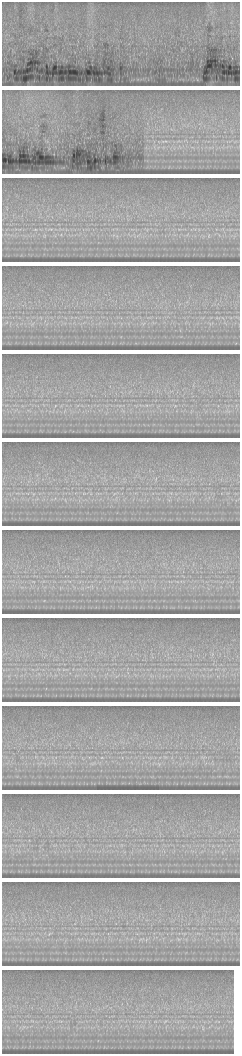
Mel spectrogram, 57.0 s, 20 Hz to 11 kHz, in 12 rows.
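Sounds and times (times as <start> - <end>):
electrical mains hum: 0.0 - 57.0.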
